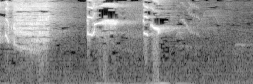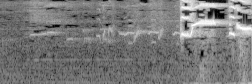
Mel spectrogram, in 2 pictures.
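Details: Oriental magpie-robin responding to another singing bird: a harsh rasping burst, then loud ringing whistled notes, a stretch of quiet soft warbles, and a final pair of bright whistles.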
